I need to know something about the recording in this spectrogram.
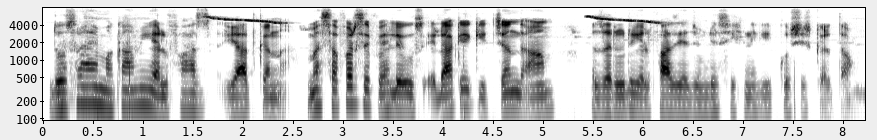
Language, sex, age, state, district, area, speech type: Urdu, male, 18-30, Uttar Pradesh, Azamgarh, rural, spontaneous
